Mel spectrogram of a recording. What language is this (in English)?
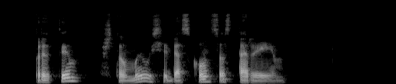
Belarusian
